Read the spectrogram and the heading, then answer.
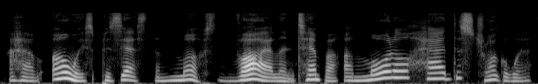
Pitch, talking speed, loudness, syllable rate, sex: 200 Hz, 155 wpm, -20 LUFS, 4.2 syllables/s, female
